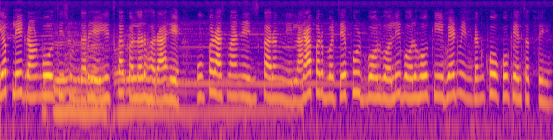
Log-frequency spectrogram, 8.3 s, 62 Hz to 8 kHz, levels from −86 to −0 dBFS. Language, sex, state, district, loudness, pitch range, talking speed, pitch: Hindi, female, Uttar Pradesh, Budaun, -18 LUFS, 260-295 Hz, 210 wpm, 280 Hz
